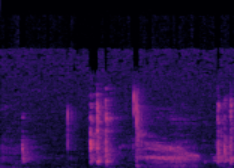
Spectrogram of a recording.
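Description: Two or three quick clicks and clatter from a computer keyboard while a key combination is pressed in VS Code, close and dry, with short bursts of keystrokes separated by brief pauses.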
